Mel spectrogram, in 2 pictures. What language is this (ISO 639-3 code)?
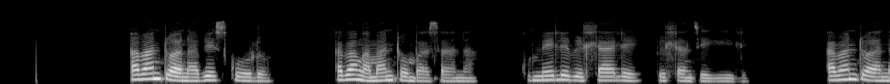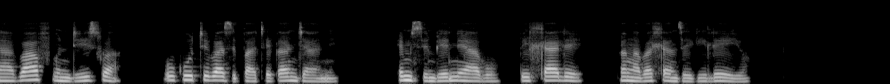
nde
